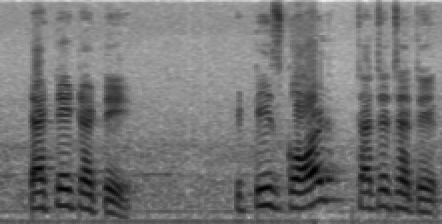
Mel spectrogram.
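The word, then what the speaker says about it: tête-à-tête: Okay, come to the question number 9 that is एक छोटा सा इडियम है स्टूडेंट्स, इट्स प्रोनाउंसिएशन इज टैटे टैटे।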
